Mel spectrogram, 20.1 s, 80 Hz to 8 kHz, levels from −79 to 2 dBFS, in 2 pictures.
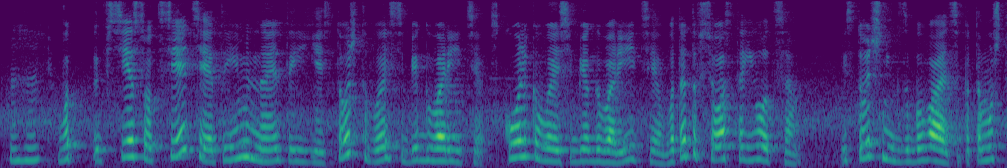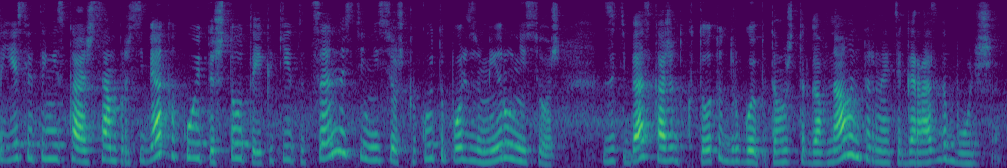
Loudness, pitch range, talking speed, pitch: -29 LUFS, 200-250 Hz, 165 wpm, 220 Hz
